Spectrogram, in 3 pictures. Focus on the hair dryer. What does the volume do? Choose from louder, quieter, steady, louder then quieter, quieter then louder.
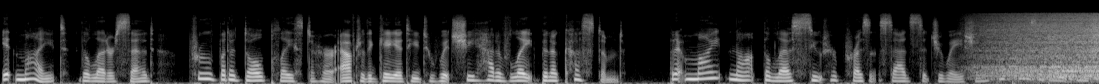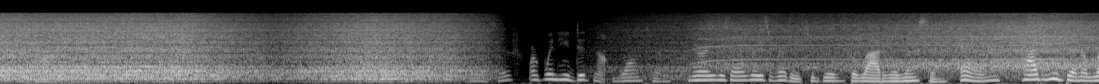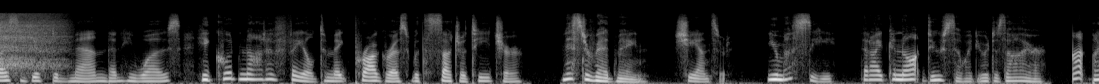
quieter then louder.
